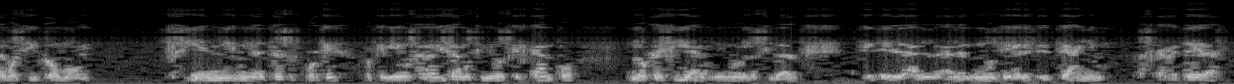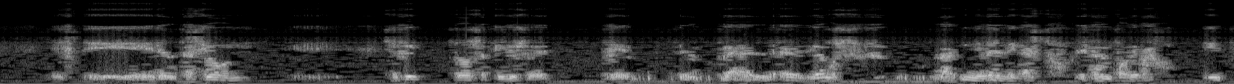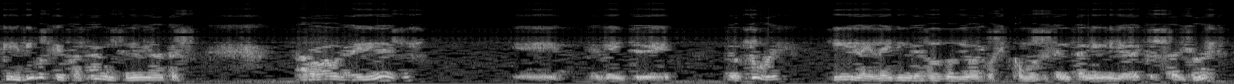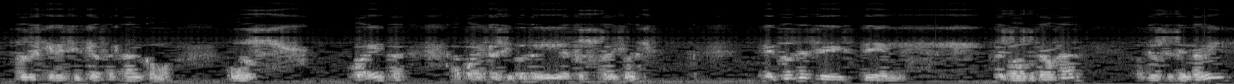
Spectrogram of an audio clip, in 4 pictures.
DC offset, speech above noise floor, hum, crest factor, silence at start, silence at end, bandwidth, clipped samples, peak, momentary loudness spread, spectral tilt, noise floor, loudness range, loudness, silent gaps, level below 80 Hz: 0.3%; 27 dB; none; 16 dB; 0 s; 0 s; 19 kHz; under 0.1%; -6 dBFS; 13 LU; -5 dB/octave; -48 dBFS; 3 LU; -22 LUFS; none; -58 dBFS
